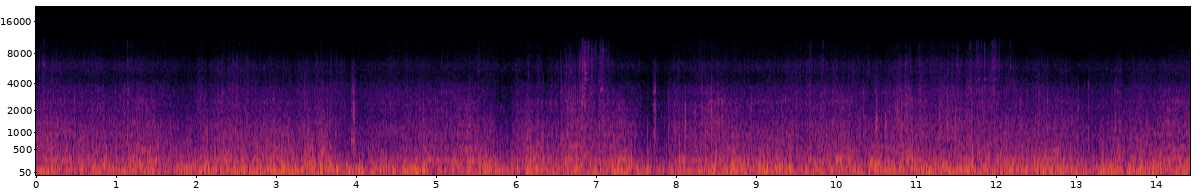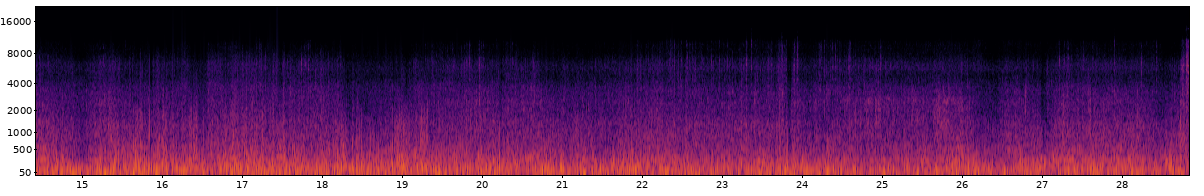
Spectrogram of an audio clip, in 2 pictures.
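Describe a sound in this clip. A bicycle chain and frame clatter over bumps.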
